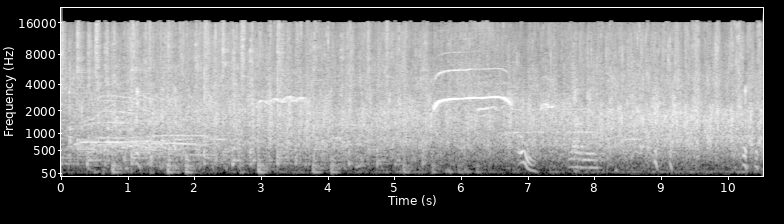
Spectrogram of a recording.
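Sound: audience applause and whistling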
